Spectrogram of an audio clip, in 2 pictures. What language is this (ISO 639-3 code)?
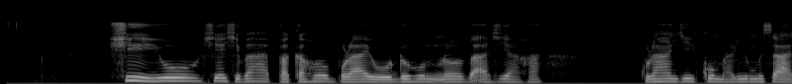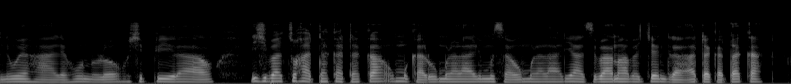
myx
